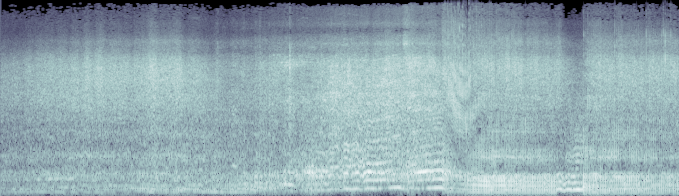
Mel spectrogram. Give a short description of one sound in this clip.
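A rally car engine roars louder as the car approaches at speed, then drops in pitch as it races past.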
